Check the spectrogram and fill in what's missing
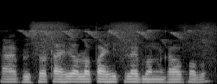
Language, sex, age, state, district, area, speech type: Assamese, male, 45-60, Assam, Jorhat, urban, spontaneous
